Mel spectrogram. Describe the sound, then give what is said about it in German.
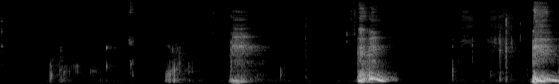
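A person clears their throat several times, with three or four harsh, raspy bursts separated by short pauses and small mouth clicks and breaths, and no speech. “Das Räuspern ist übrigens nicht so gut für die Stimme, ne?”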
